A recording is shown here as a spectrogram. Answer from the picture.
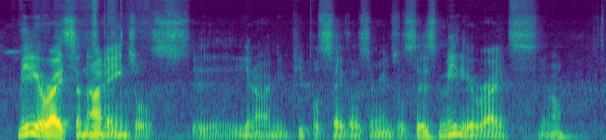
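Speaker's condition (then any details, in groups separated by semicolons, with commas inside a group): No condition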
